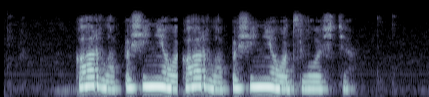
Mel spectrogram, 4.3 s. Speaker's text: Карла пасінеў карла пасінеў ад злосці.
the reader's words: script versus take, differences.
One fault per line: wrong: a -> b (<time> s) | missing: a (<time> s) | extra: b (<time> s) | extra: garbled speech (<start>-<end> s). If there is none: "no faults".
no faults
